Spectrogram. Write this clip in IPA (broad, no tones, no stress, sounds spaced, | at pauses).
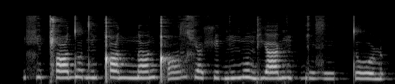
ɕ ɘ ǁ ɑ d o d ĩ ǃ ɑ nː ɑ̃ ǃʼ ɑ̤ z ɕ ɑ̤ ʃ e ɡ ĩ ɡ ɔ̃ ɡ j a ɡ ĩ ʔ ɡ e̤ z e̤ tː o ɳ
